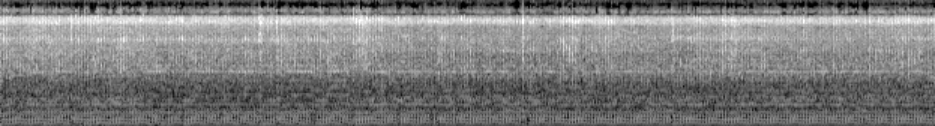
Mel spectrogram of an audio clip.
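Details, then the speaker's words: MTD Yard Bug riding mower bought abandoned: scattered hard clunks every second or two over the engine drone as the drive jumps in and out of reverse, then sticks in reverse; frayed gear select/shift cable shown. "I'm not sure if you all hear that clunking sound but it's jumping in out of reverse um and now here is stuck in reverse"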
